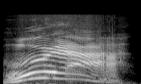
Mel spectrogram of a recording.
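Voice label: Vox Skill, voices heroes English; Phillop; kings raid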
